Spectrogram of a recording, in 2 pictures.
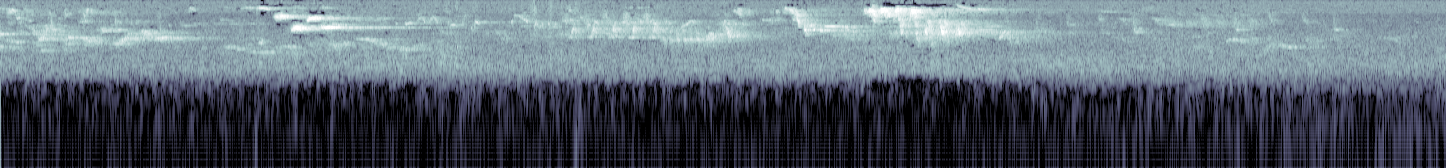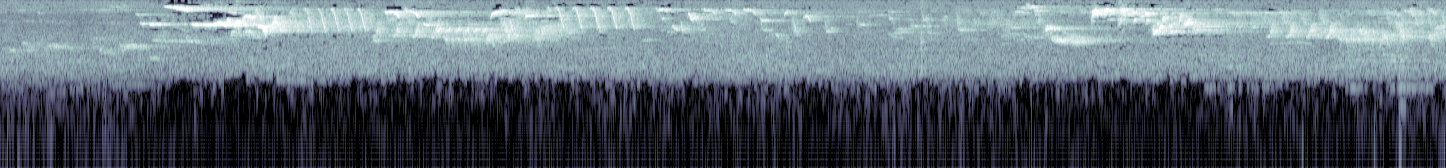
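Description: Wild birds chirping and trilling in several bouts, the busiest stretch a few seconds past the middle, with quieter stretches of faint hiss between them.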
